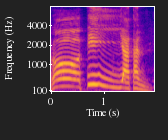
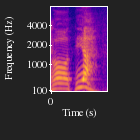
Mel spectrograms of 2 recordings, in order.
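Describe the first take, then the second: First: The word ends with a full -tan ending. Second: The word ends with a soft h sound. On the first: The reader does not stop at the end of the word. "saya baca tidak pakai wakaf" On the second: The reader stops at the end of the word. "Kalau ini tertutup jadi diakhiri dibaca rotiyah"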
